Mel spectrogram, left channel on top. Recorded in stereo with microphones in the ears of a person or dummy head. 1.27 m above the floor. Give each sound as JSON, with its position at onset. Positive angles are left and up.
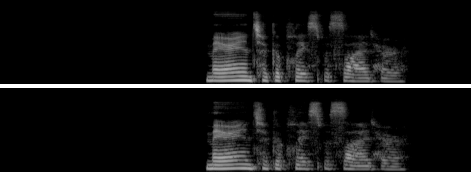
{"t": 2.1, "sound": "a woman speaking", "side_deg": 0, "distance_m": 0.6}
